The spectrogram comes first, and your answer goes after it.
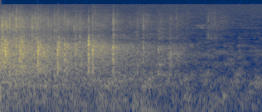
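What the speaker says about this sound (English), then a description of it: "a smattering of applause before the balls have stopped rolling" A light smattering of applause from a snooker crowd at the Shanghai Masters, sparse claps that thin out and fade over a few seconds.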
